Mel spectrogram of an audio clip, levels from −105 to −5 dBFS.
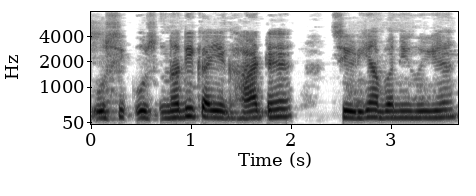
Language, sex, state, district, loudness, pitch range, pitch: Hindi, female, Uttar Pradesh, Gorakhpur, -15 LUFS, 175-190 Hz, 180 Hz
